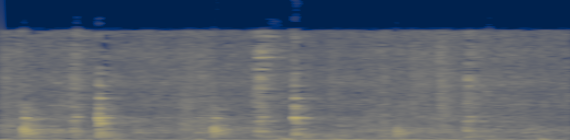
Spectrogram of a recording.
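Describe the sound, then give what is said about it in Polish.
Flour is stirred into hot oil in a pot to make a roux, with rhythmic scraping strokes of the spoon over a steady sizzle. “Okej, olej już jest gotowy. Więc wrzucamy mąkę i robimy zasmażkę. Mieszamy.”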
